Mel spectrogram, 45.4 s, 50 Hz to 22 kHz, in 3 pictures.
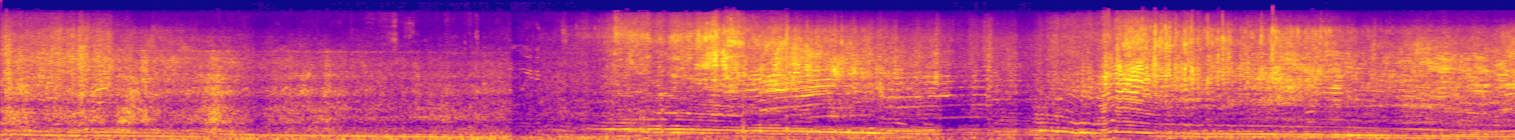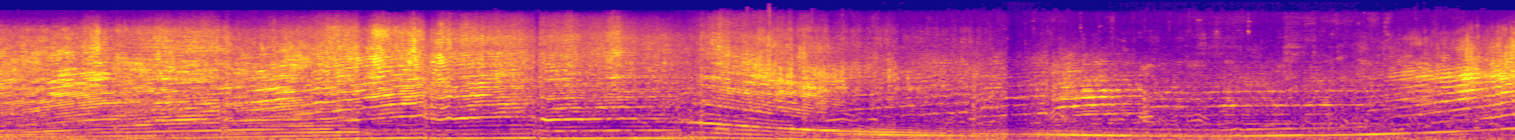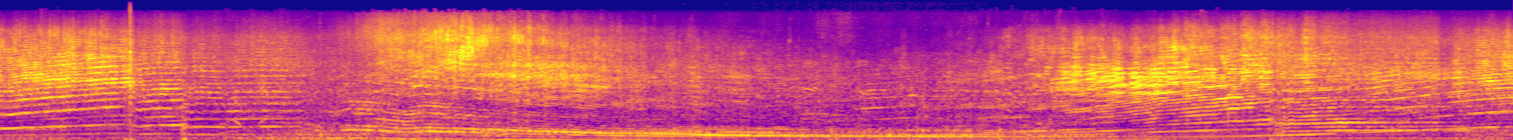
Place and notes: Donington Park Circuit, Derby, United Kingdom - British Motorcycle Grand Prix 2003 ... moto grandprix ...
British Motorcycle Grand Prix 2003 ... Practice part two ... 990s and two strokes ... one point stereo mic to minidisk ...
